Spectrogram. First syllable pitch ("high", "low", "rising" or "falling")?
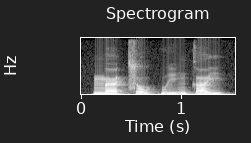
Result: high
